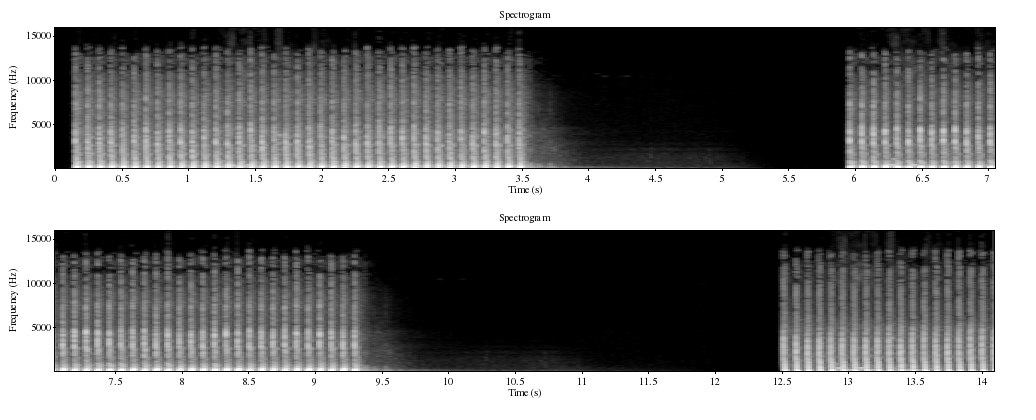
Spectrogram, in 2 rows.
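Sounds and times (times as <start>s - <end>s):
machine gun firing: 0.2s - 3.8s, 6.0s - 9.6s, 12.5s - 14.0s.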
